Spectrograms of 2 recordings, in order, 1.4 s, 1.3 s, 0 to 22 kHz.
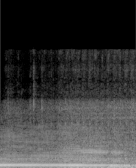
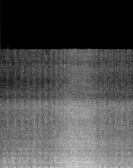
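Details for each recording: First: Honda Vario 125 scooter starts and idles normally but stumbles and dies as soon as the throttle is opened; check the DLC socket for stored fault codes. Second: Honda Vario 125 scooter that had died when throttled, after fuel pump fix raising pressure from 20 to 42 PSI: even idle and a clean throttle blip with no stumbling; normal idle.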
